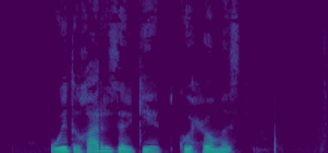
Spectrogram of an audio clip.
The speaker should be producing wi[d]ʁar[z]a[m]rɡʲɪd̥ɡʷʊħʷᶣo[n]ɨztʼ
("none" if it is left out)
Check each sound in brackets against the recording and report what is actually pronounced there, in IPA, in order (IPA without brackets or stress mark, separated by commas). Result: d, z, none, m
